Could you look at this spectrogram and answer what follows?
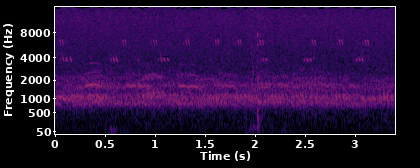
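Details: Massive flock of Common Cranes heading to roost at dusk after a day feeding on grass tubers in the Great Rann of Kutch, winter 2013; thick continuous trumpeting chorus, two brief low knocks.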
